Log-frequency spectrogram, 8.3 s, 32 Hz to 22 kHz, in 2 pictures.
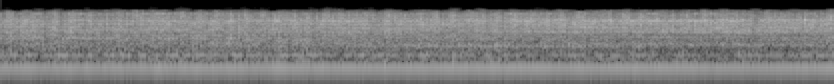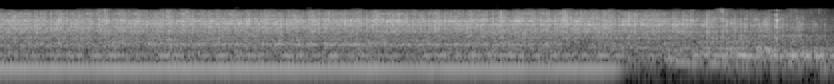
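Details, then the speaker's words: South Bend 9-inch lathe converted to a quick-change gearbox, oiled, with an aftermarket gear, now with the gearbox engaged: a steady, even hum with a light gear whine until it spins down; the gear train runs normally, and most of the noise is play in the non-adjustable reversing gears. "So, with that said, let's kick her in the gear. See how she sounds with that."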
